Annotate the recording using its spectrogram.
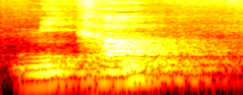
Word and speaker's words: Micha: Liebe Gäste, liebe Gemeinde, Micha, so ist die hebräische Aussprache, hat vor 2750 Jahren gelebt.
